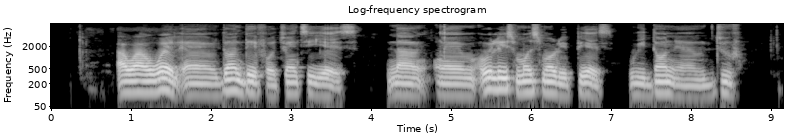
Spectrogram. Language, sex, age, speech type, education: Nigerian Pidgin, male, 30-45, spontaneous, tertiary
